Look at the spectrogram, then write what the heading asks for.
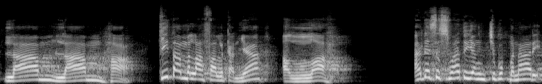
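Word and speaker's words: الله: Tidak ada seorang pun di kalangan masyarakat Timur Tengah ketika menjumpai istilah alif, lam, lam, ha, dibaca Allah. Tetapi mereka serempak menyebutnya dengan pronunciation Allah. Menyebut dengan sebutan Allah.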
